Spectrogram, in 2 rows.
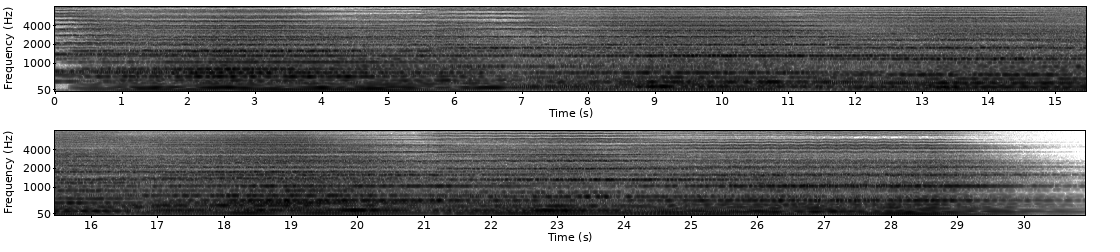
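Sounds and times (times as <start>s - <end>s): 
synth pad: 0.2s - 30.0s.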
